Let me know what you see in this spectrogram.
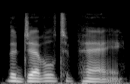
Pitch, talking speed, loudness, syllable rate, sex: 140 Hz, 185 wpm, -18 LUFS, 4.2 syllables/s, female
